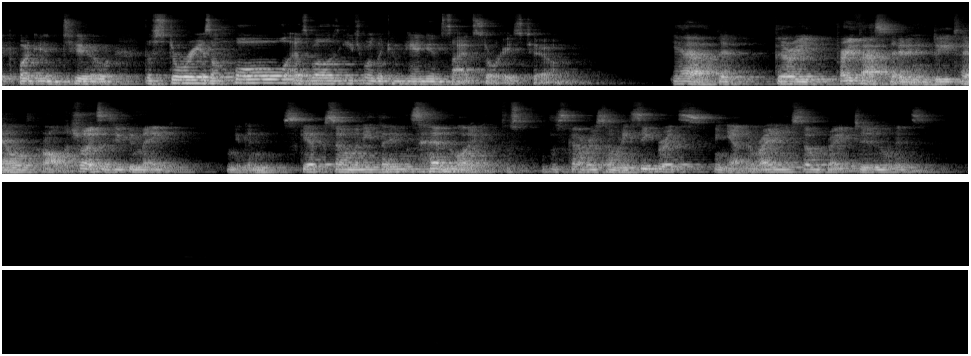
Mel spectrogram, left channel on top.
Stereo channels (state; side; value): silent; right; 62 dB below the other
